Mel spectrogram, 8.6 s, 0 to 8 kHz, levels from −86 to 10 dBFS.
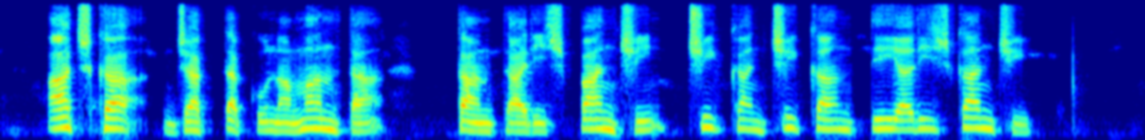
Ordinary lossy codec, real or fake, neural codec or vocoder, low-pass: AAC, 48 kbps; fake; codec, 16 kHz, 0.8 kbps, ZipCodec; 7.2 kHz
